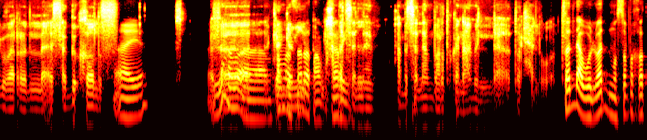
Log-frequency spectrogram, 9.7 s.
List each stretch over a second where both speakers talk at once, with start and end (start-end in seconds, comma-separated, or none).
3.2-5.3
